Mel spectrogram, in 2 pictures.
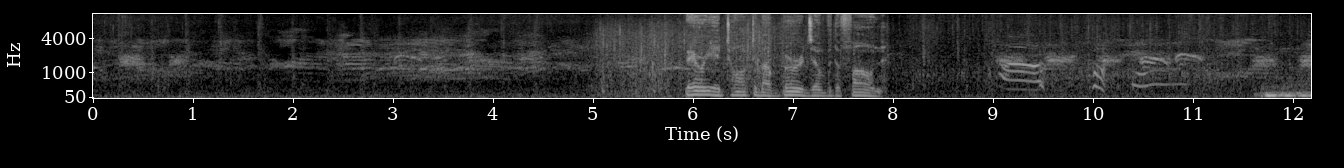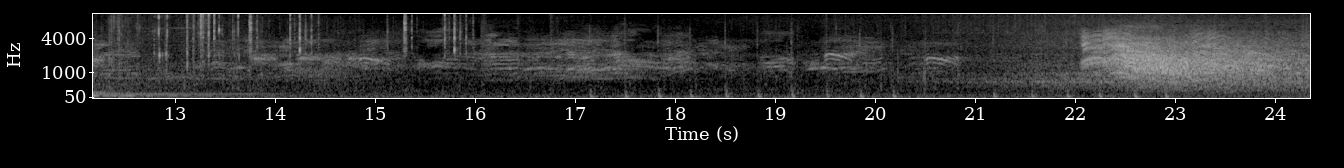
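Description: Footsteps crunch on gravel and thud on wooden steps.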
